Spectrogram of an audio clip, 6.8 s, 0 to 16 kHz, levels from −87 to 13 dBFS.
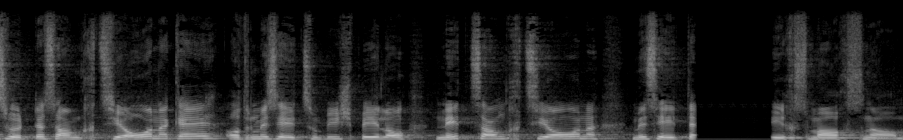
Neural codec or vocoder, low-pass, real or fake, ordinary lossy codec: none; 14.4 kHz; real; none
